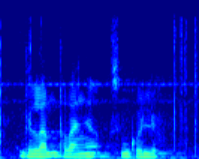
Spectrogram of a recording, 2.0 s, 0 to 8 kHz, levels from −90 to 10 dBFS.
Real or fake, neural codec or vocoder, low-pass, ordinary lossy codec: real; none; 7.2 kHz; none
